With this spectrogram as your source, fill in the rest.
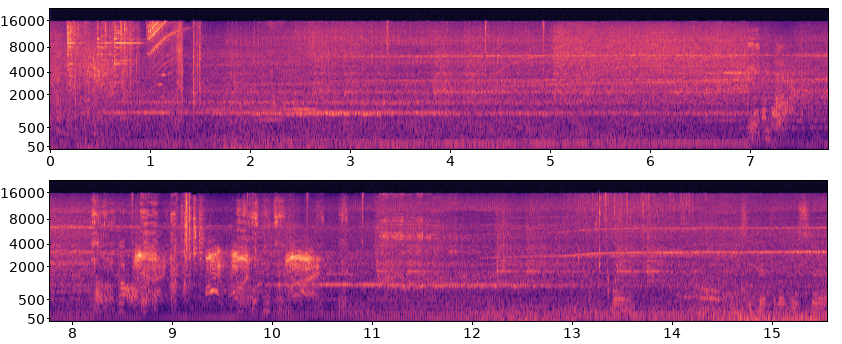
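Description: Game menu sounds click and chime.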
